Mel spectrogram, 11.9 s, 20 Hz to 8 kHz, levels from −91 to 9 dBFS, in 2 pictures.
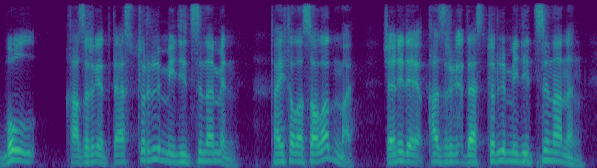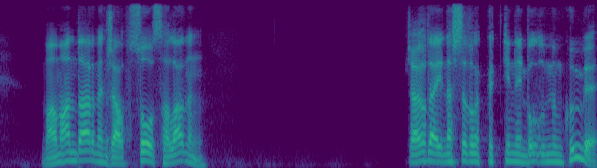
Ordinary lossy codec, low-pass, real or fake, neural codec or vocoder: none; 7.2 kHz; fake; codec, 16 kHz, 0.8 kbps, ZipCodec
